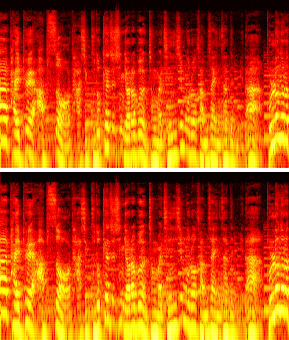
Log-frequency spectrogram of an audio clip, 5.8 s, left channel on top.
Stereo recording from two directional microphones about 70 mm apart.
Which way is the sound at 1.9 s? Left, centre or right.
Left.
